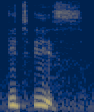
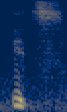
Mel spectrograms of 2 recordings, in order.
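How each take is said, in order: First: Two separate words are said in full. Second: The words merge into one short syllable.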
